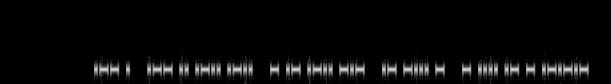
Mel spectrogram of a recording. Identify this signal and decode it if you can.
Morse code, heard as a keyed tone, about 46 wpm, 700 Hz. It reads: WE WILL TALK ABT THAT.
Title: Sentences from Top 400 Words and Abbreviations 45wpm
